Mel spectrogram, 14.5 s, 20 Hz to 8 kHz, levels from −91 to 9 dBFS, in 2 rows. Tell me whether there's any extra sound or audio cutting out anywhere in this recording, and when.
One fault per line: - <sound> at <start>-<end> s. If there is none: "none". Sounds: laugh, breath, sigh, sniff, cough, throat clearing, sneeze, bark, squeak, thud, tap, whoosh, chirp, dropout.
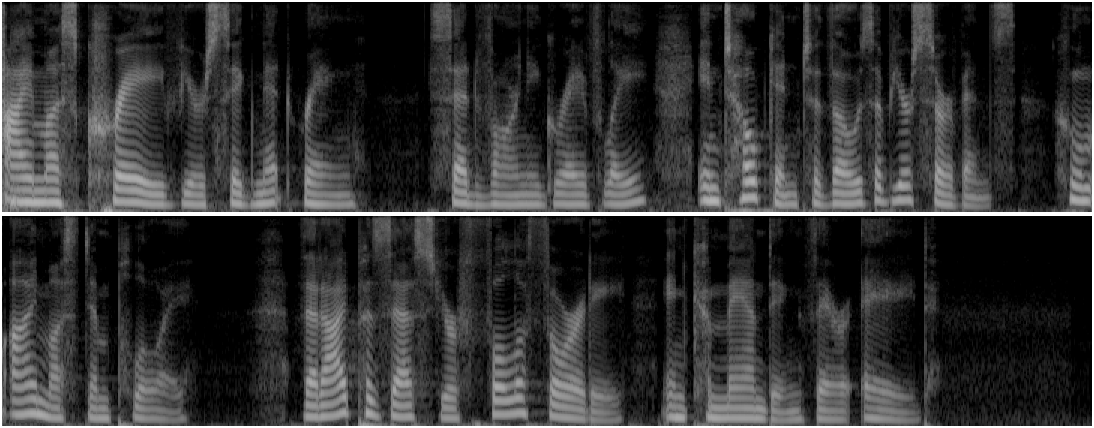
none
